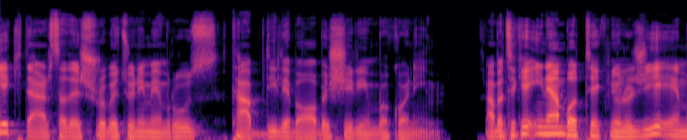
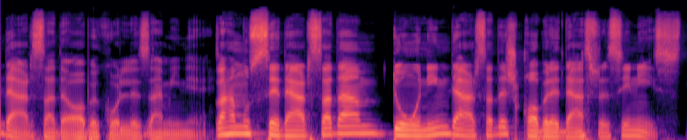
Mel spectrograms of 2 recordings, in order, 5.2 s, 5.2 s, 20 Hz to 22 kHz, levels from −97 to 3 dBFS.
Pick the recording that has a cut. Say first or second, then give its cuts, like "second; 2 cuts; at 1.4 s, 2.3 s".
second; 1 cut; at 1.6 s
